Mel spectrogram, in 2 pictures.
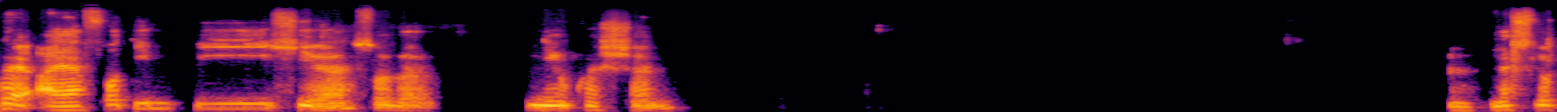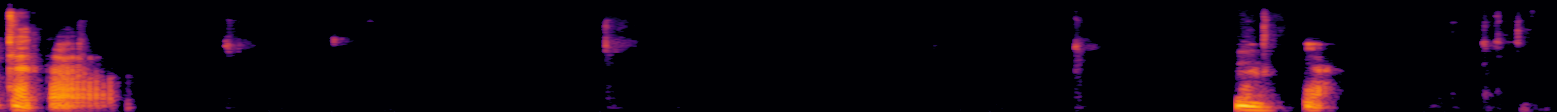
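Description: A man talks calmly into a microphone, in short bursts with pauses.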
